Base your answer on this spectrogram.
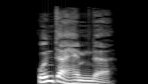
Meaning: dative of Unterhemd
- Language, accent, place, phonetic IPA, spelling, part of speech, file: German, Germany, Berlin, [ˈʊntɐˌhɛmdə], Unterhemde, noun, De-Unterhemde.ogg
